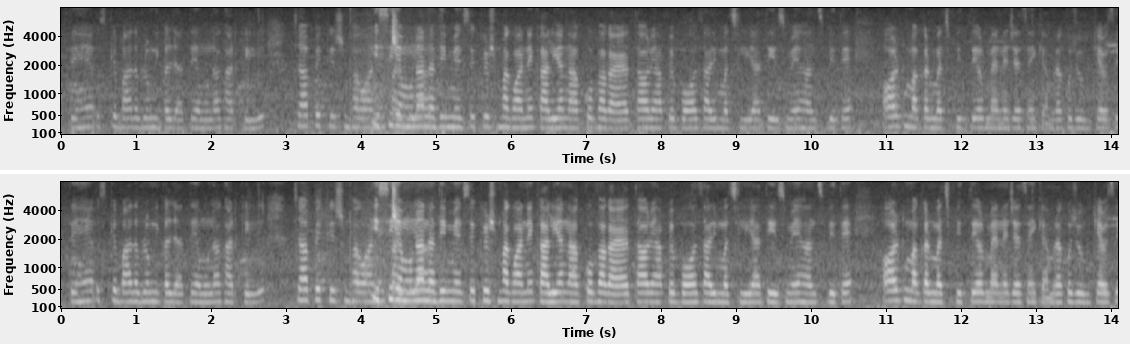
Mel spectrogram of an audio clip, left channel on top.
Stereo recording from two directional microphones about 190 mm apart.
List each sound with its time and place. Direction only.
0.2 s a woman's voice: 25° right (ahead or behind)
